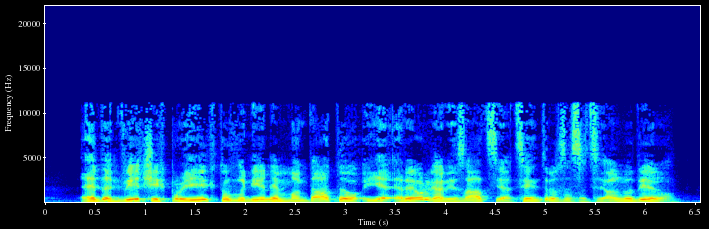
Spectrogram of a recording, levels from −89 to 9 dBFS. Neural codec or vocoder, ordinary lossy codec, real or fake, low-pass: codec, 44.1 kHz, 2.6 kbps, DAC; MP3, 48 kbps; fake; 19.8 kHz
